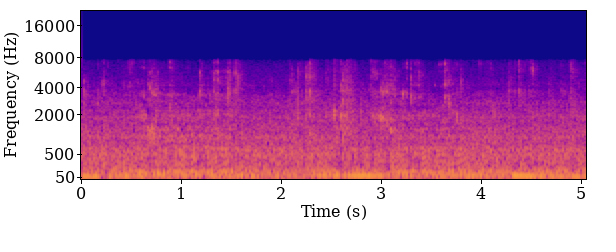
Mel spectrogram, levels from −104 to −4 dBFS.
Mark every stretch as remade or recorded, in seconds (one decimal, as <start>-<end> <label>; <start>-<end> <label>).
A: 0.0-0.6 recorded; 0.6-1.5 remade; 1.5-3.0 recorded; 3.0-3.7 remade; 3.7-5.1 recorded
